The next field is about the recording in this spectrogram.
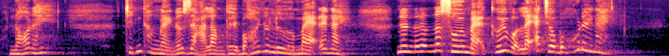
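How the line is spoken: Trembling quiet voice. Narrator (Vietnamese): Bà run run nói nhỏ với con gái

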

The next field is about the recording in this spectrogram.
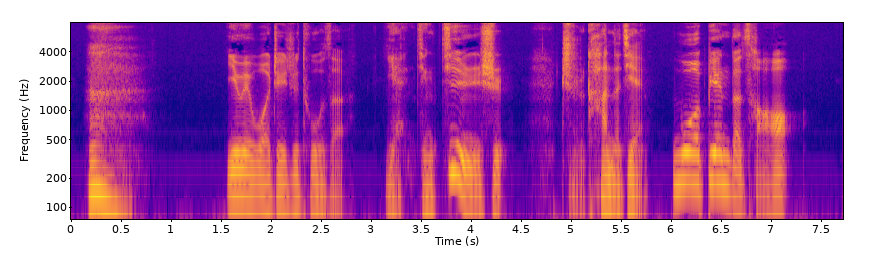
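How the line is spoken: Said with a smile. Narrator (Chinese): 红军笑了笑，说了一句

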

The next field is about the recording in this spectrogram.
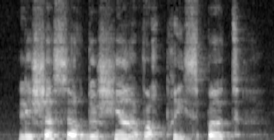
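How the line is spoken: Exclaimed in dialect. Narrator (French): s'écria-t-il dans son langage nègre

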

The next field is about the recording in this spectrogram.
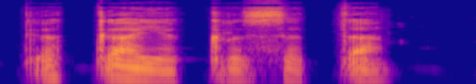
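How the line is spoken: Delighted whisper. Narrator (Russian): восторженно шептала она

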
